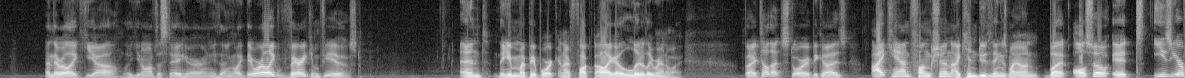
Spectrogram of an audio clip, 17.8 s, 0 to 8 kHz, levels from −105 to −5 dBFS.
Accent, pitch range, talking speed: American, 120-145 Hz, 180 wpm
